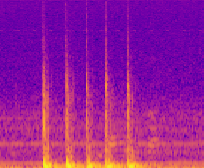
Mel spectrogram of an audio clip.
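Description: A quick run of about six sharp knocks in under a second, starting about half a second in.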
